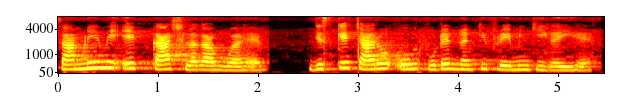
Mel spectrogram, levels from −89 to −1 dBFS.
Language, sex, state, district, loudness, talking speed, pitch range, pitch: Hindi, female, Arunachal Pradesh, Lower Dibang Valley, -18 LUFS, 185 wpm, 210-265 Hz, 240 Hz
